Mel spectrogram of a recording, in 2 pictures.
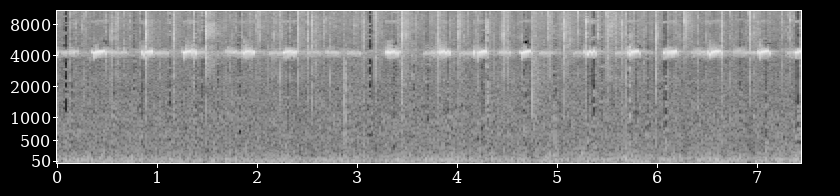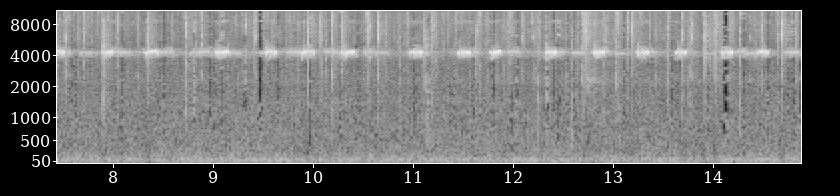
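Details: Crickets at a lakeside at sunset, a bonfire crackling nearby; a high, even chirp repeats roughly twice a second throughout, with scattered loud fire pops and a deep steady rumble underneath.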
